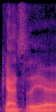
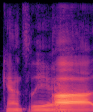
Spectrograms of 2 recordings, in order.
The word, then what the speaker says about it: consigliere: Right, consigliere. That's what it is. Right, consigliere. That's G is silent.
